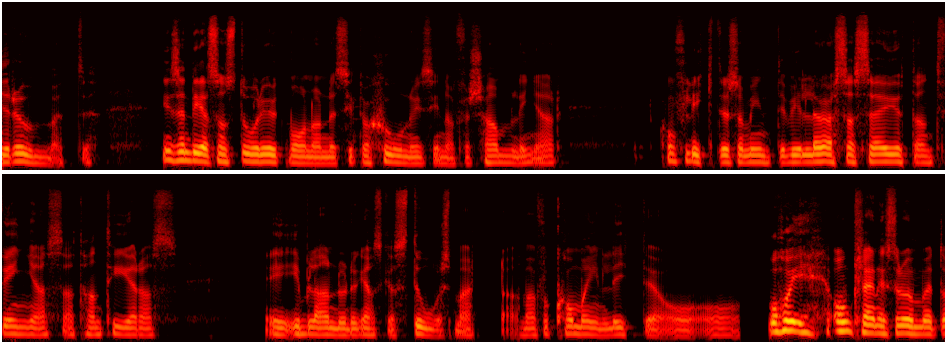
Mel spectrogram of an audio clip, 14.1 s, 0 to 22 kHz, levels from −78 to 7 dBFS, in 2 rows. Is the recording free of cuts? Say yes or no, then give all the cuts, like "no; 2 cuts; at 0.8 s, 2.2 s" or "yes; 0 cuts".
no; 2 cuts; at 10.9 s, 12.6 s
